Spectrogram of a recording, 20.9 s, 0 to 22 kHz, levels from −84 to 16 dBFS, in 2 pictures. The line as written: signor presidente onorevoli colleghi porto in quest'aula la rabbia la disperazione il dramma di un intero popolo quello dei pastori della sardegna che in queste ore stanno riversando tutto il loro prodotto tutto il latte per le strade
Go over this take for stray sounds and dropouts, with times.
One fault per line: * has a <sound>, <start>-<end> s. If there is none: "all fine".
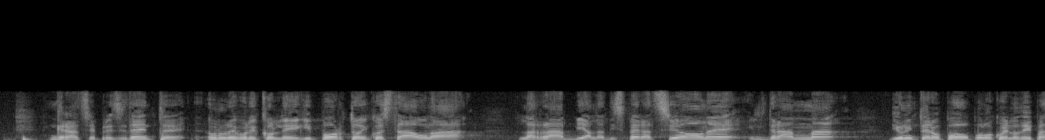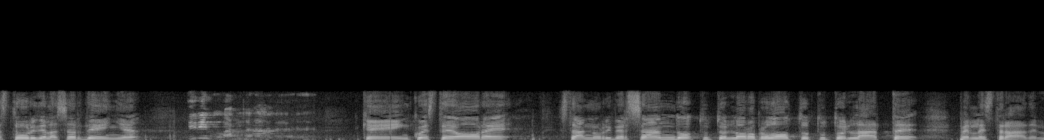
* has a laugh, 12.3-13.6 s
